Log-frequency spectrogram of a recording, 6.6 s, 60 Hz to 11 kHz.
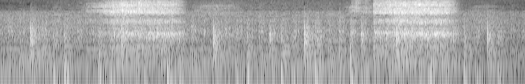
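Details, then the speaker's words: Adult man sleeping without an oral appliance during a sleep test with measuring equipment attached: continuous loud snoring, waking mid-snore, with sleep apnoea pauses of about 40 seconds. "코구는 소리가 끊임없이 울려 퍼지더니 심지어 코를 골다 중간에 깨기도 합니다"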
